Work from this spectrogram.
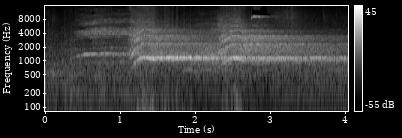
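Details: Belugas Hodoi, Gray and Mirai in training at Port of Nagoya Public Aquarium, December 2019; loud, rich, horse-like tonal calls that sweep upward and hold, two rising onsets about a second apart, with a brief high thin whistle.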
